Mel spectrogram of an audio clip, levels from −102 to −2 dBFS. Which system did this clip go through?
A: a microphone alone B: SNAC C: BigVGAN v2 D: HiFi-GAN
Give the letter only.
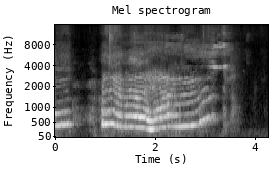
C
